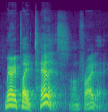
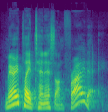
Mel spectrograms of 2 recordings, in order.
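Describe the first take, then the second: First: The word tennis is stressed. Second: The word Friday is stressed. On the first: It was this sport and not another. "Mary played tennis on Friday, not football" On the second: It was this day and not the usual one. "Mary played tennis on Friday, not Saturday, like usual"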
